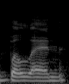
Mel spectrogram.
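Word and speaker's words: Belen: school Galen balen Balin it's spelled like Helen but with a B but it's a balen how far is that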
